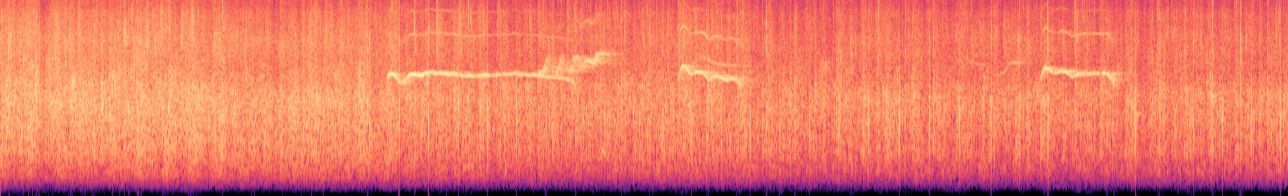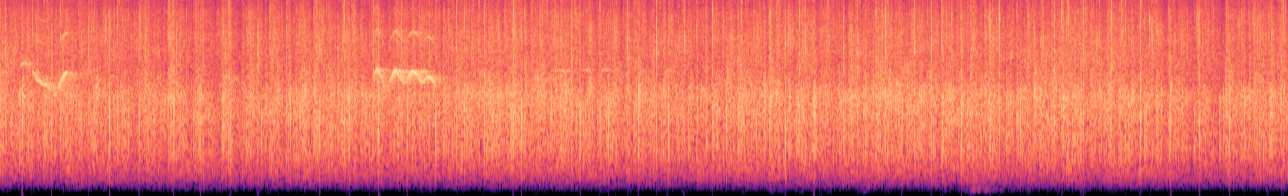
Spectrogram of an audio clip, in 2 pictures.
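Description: Audience applauding steadily, with a few high whistles rising above the clapping in the first two-thirds.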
